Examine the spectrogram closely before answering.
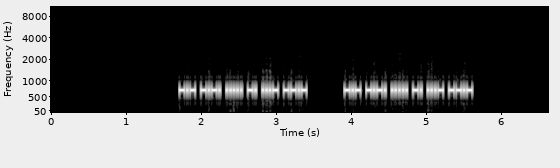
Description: Morse code, heard as a keyed tone, about 51 wpm, 700 Hz. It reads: KC5NVQ KC5NVQ
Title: USA Call Signs - 6 Characters - Repeated 2x - 50wpm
